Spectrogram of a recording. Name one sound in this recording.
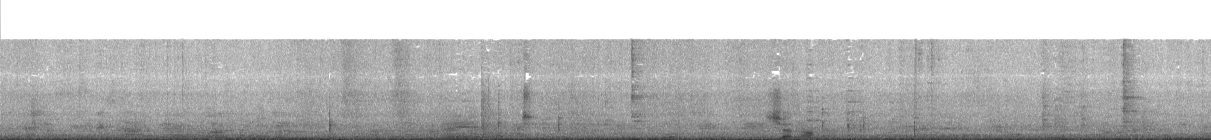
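A serving spoon scrapes and clinks against a plate.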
